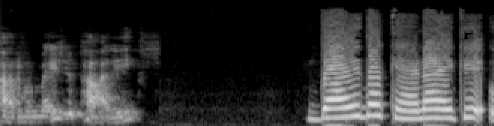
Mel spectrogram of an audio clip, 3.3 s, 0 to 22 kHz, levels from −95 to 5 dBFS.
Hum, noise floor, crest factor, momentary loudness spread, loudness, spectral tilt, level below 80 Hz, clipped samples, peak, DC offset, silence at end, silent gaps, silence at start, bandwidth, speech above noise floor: none; -73 dBFS; 12 dB; 17 LU; -16 LUFS; -4.5 dB/octave; -56 dBFS; under 0.1%; -6 dBFS; under 0.1%; 0 s; none; 0 s; 15.5 kHz; 56 dB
